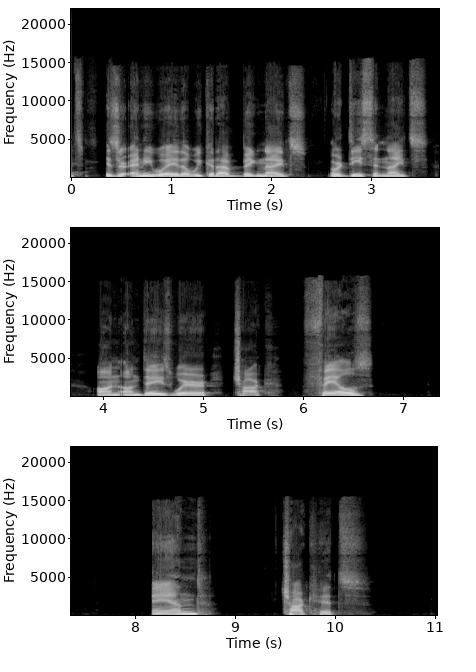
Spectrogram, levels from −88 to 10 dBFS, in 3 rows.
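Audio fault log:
0.40–2.48 s, drift correction step: the speech runs about 6% slow and drops roughly a semitone (109 cents) before snapping back just ahead of "or decent nights on". This is likely a clock-sync resampler stretching playback to refill its buffer.
5.36–5.85 s, one channel drops out: right after "on on days where", the level falls by about 6 dB and then recovers. One stereo side has likely vanished, leaving half the mono sum.
6.15–6.99 s, drift correction step: the speech runs about 6% fast and sits roughly a semitone (102 cents) high, then returns to normal. This is likely the same rate-matching stage, this time draining its buffer.
9.81–10.62 s, one channel drops out: the level sags by about 6 dB again and then comes back. This is likely one channel cutting out, with only the surviving side feeding the mono mix.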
